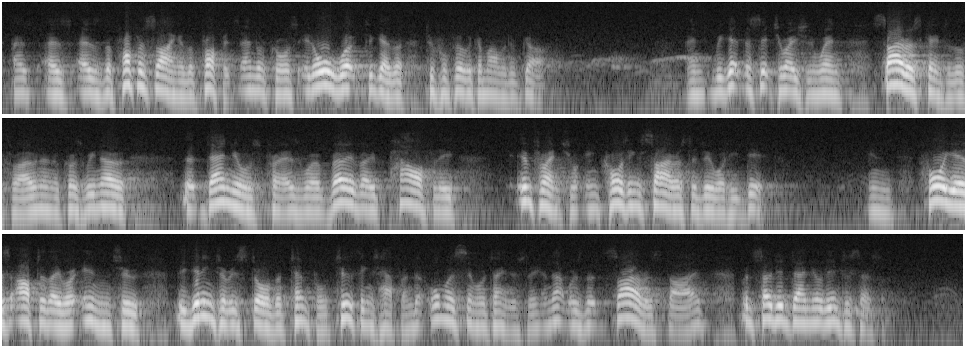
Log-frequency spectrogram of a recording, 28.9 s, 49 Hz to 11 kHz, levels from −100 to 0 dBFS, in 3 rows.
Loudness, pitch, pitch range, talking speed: -23 LUFS, 135 Hz, 125-160 Hz, 170 wpm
